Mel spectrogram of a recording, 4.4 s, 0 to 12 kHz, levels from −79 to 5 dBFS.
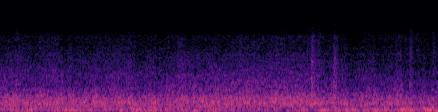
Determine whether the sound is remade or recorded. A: recorded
